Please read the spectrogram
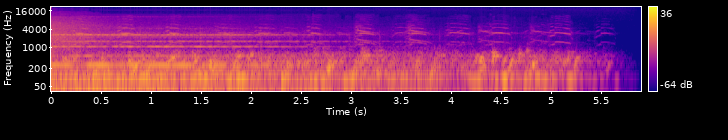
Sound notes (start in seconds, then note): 2.0 seabirds calling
